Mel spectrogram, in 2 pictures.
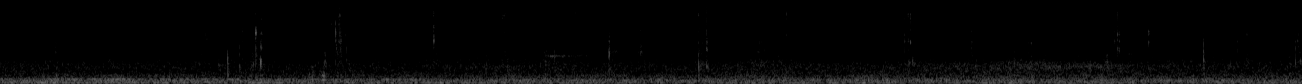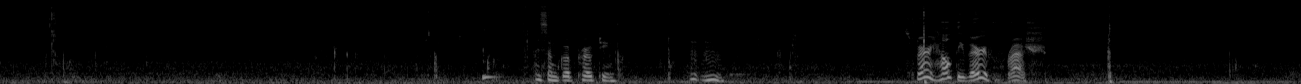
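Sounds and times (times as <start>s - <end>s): chewing and biting chicken: 0.0s - 18.4s, 19.2s - 22.0s
wet mouth clicks: 15.7s - 18.4s.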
